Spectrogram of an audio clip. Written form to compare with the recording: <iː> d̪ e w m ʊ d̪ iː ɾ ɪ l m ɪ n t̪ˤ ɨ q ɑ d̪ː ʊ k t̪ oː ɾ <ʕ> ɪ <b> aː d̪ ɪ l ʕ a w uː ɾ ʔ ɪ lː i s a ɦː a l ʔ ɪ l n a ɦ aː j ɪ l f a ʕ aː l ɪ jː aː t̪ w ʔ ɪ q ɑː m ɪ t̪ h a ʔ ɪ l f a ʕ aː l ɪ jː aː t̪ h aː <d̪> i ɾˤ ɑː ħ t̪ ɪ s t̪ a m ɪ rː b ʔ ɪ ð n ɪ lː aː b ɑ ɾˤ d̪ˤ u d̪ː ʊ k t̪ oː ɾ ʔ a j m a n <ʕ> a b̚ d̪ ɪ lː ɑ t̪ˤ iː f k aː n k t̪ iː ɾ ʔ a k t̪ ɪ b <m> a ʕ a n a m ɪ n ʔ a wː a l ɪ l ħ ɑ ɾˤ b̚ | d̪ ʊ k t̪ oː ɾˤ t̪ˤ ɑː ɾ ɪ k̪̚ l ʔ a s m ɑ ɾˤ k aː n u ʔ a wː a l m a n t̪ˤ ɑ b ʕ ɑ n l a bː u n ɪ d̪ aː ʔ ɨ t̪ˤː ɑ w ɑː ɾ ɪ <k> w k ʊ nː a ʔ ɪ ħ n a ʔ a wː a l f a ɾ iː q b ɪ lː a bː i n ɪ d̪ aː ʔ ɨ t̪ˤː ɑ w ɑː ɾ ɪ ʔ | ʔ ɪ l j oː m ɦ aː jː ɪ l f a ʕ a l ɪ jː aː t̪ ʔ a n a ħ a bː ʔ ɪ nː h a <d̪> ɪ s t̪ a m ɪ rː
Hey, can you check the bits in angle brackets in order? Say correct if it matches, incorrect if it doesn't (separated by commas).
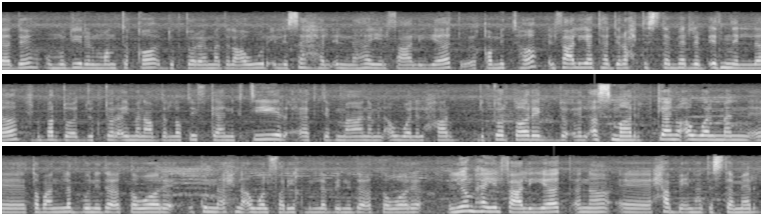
incorrect, correct, incorrect, correct, correct, correct, incorrect, incorrect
